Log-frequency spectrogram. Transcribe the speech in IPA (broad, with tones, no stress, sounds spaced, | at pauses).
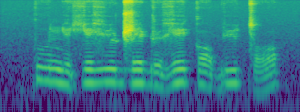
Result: k u˥ ɲ ɪ˦˨ ç e˥ ɣ y˥ ɖ͡ʐ e˥ ɖ ʏ˦˨ ɣ e˥ k ɔ˦˨ b y˥ c ɔ˩˥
